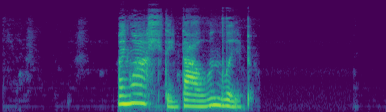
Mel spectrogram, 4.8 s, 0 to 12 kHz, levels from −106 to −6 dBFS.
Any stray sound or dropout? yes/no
no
